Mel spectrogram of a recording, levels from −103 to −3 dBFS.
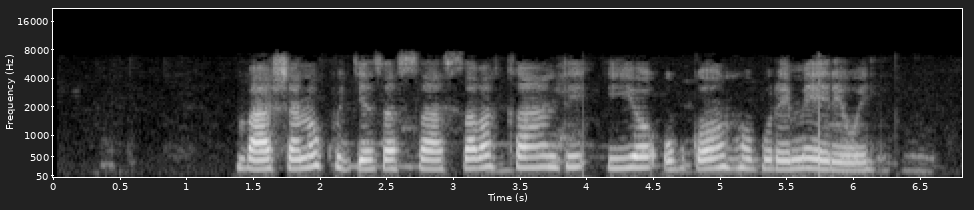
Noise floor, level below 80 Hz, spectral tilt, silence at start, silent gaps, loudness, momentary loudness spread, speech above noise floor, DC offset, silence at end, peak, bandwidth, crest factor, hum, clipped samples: -72 dBFS; -70 dBFS; -4.5 dB/octave; 1.4 s; none; -24 LUFS; 8 LU; 49 dB; under 0.1%; 0.65 s; -8 dBFS; 7.6 kHz; 18 dB; none; under 0.1%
